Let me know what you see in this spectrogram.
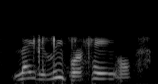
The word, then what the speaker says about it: Lady Libra Hell: Just go to my page, Lady Libra Hell, that's LadyLibra, one word, space, Hell, H-E-L-L, and it's pronounced Lady Libra Hell.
